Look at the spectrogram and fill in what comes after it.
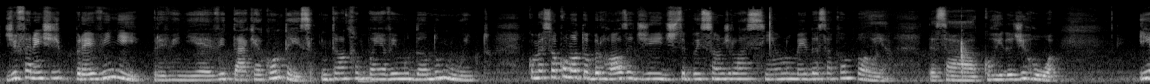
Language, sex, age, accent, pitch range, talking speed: Portuguese, female, 20-39, Brazilian, 205-270 Hz, 165 wpm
